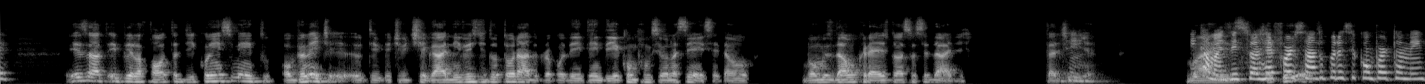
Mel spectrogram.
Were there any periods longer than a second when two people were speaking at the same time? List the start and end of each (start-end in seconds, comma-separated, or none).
11.9-13.2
